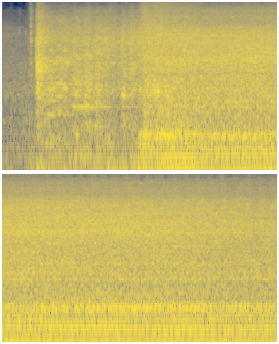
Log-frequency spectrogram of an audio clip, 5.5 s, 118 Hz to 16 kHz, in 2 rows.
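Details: Rebuilt 6.0 LS LQ4 V8 with Summit stage 1 truck cam in a 1986 Suburban C20, first fire-up: short crank, fires at about one and a half seconds, then settles into a strong, steady, even idle with good oil pressure.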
